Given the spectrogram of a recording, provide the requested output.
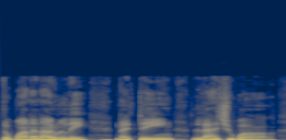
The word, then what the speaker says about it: Lajoie: So I spelt it Lajwar, and I thought that was the best way of doing it.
